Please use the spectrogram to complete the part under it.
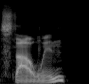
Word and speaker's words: Samhain: In fact, the festival of Samhain comes from there, although it's spelled Samhain, but it's pronounced Samhain.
